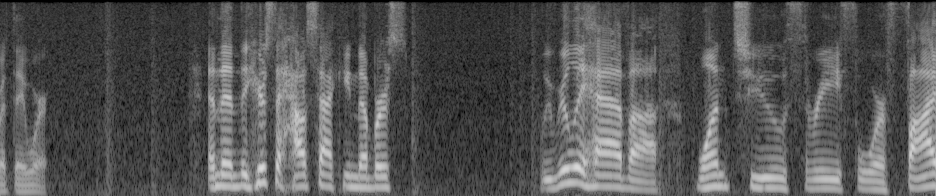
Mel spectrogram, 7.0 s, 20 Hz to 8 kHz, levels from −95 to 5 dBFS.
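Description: No technical faults can be heard in the speech, which carries the band limit of a G.722 call path with nothing above 8 kHz, and the room noise sits about 38 dB below it.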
